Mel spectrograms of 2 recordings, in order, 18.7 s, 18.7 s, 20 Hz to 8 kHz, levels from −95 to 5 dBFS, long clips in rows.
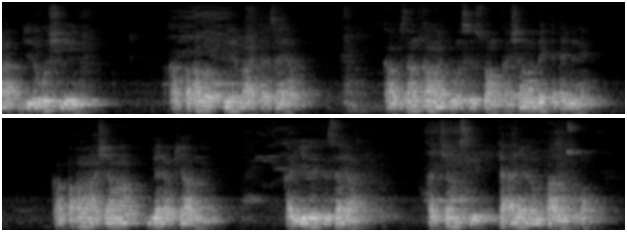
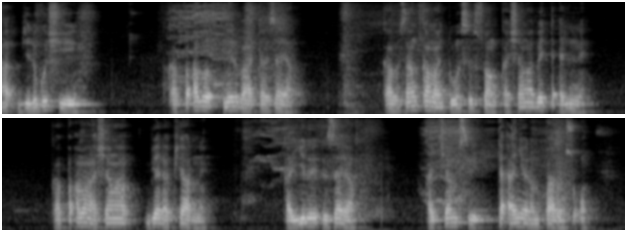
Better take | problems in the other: second | room echo; dies away in 1 s

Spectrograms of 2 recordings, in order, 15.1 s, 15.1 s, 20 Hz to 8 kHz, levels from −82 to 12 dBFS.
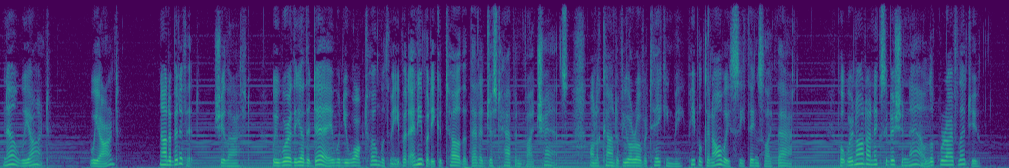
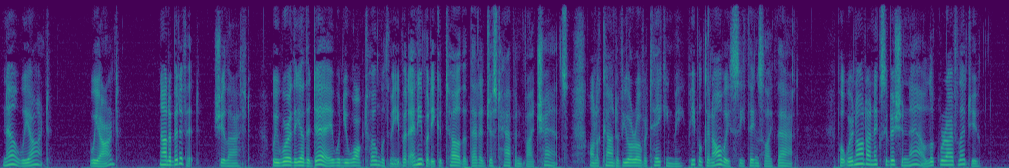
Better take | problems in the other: second | background sound (Organ); 15 dB below the speech

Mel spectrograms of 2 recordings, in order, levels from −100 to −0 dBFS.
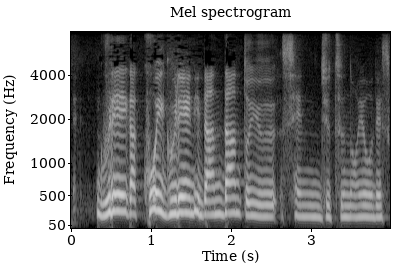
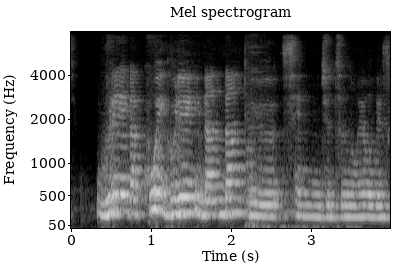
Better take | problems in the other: first | noise reduction (neural separator model SepFormer DNS4)

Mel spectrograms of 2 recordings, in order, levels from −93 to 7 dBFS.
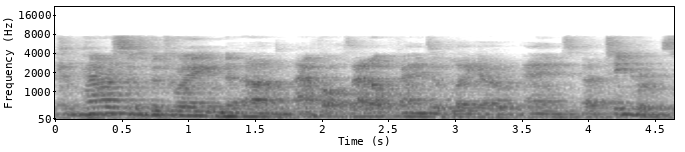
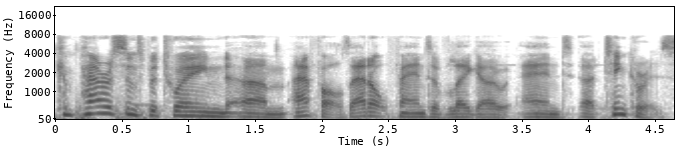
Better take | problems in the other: second | room echo; dies away in 1.1 s

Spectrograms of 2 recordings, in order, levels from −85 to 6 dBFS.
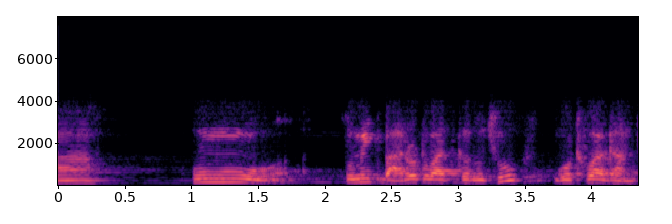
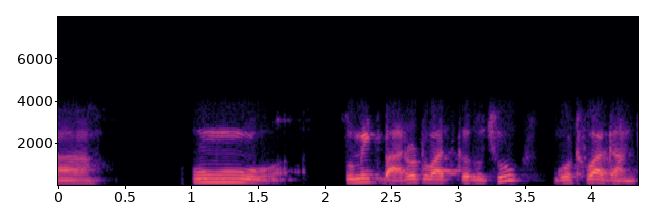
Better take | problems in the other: second | room echo; dies away in 1.8 s

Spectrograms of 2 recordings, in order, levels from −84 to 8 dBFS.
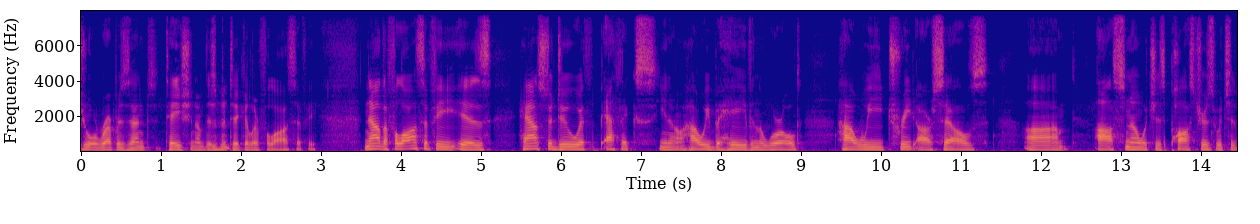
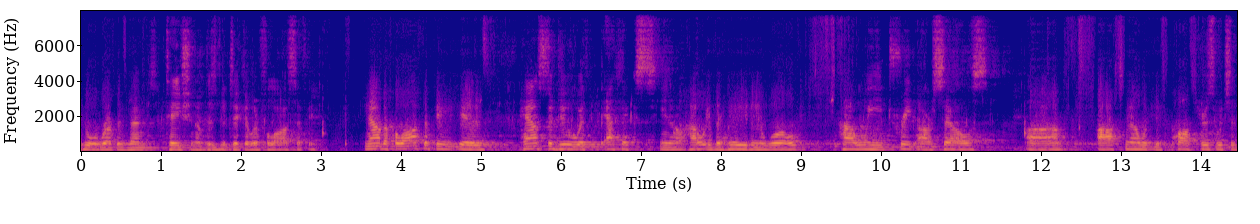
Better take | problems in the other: first | noise reduction (neural separator model SepFormer DNS4)

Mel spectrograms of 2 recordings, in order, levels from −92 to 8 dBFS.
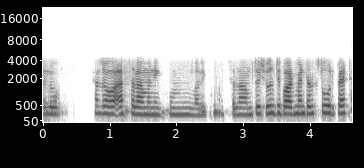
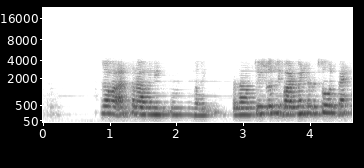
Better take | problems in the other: first | noise reduction (neural mask model DeepFilterNet 3)

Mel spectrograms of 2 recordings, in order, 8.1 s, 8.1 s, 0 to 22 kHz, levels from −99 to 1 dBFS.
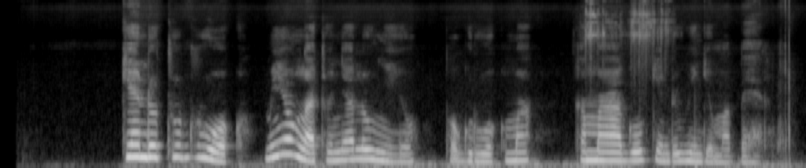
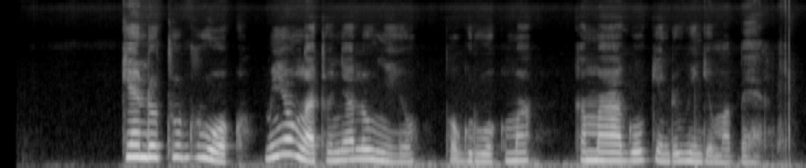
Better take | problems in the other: second | background sound (Coin (dropping)); 16 dB below the speech

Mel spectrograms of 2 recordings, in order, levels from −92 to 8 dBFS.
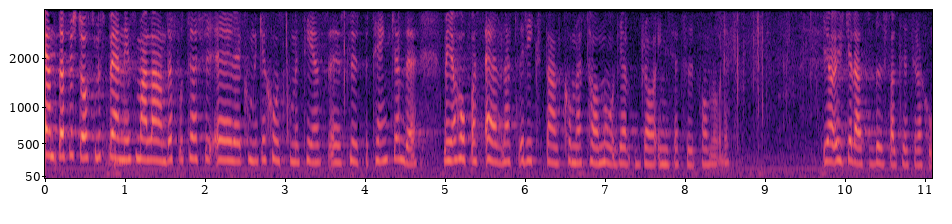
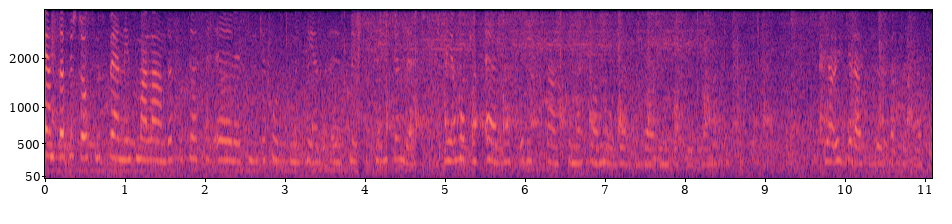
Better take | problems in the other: first | background sound (Livestock, farm animals, working animals); 3 dB below the speech

